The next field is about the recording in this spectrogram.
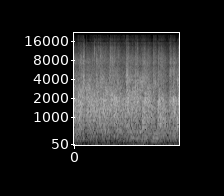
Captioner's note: applause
